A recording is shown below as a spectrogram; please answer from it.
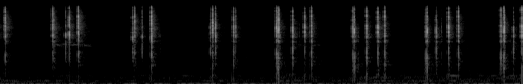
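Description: Long pink nails tap and scratch thin metal wire-frame eyeglasses with clear lenses, small and light, held close to the mic. Quick, bright, high-pitched clicks come in short clusters of three or four, with quiet pauses between. Each click stops almost instantly, with no ring and no low end.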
